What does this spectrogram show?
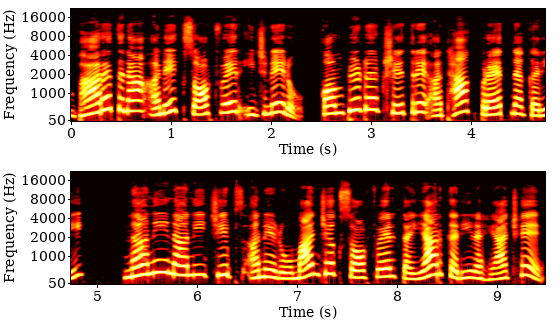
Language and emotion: Gujarati, neutral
